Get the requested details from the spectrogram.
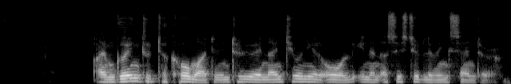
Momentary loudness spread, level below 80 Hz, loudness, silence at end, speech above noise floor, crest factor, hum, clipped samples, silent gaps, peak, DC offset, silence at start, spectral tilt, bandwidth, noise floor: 12 LU; -58 dBFS; -21 LUFS; 0.15 s; 53 dB; 18 dB; none; under 0.1%; none; -2 dBFS; under 0.1%; 0.95 s; -7.5 dB/octave; 12 kHz; -73 dBFS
